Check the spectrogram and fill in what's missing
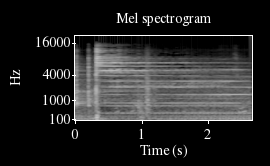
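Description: A bell being sold at a garage sale rings out with a few sharp strikes in the first half second, leaving a bright metallic tone that decays slowly and stays fairly loud across the rest of the moment.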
